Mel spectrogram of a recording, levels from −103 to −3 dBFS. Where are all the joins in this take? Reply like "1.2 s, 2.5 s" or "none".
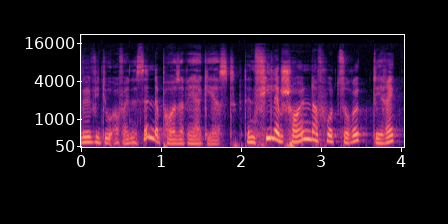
2.5 s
